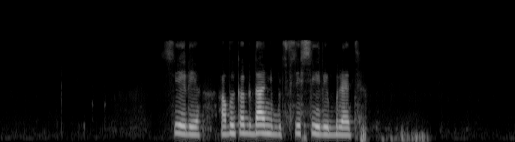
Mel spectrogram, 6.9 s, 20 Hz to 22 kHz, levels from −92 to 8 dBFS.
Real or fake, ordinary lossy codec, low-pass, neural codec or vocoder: fake; none; none; codec, 16 kHz, 4 kbps, X-Codec, HuBERT features, trained on general audio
